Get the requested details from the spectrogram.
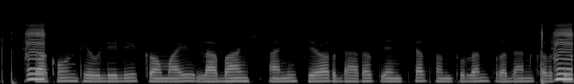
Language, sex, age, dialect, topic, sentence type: Marathi, male, 25-30, Varhadi, banking, statement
